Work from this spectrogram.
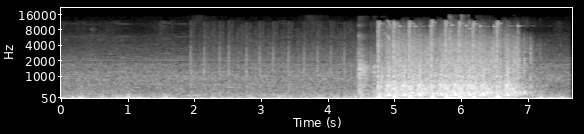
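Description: Gunfire in Fortnite starts as sparse taps, then becomes a fast burst of rapid shots from mid-distance over footsteps and wind, fading near the end.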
